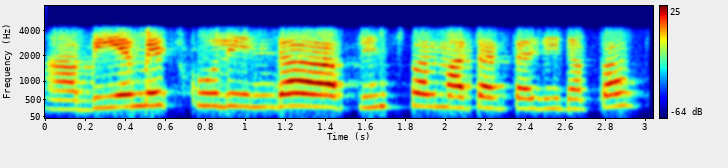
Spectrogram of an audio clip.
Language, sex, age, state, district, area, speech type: Kannada, female, 60+, Karnataka, Kolar, rural, conversation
